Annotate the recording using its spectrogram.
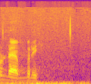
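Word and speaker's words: debris: तो डेब्री में एस को हम प्रोनाउंस नहीं करते, DEBRI होता है, पर बोलते हैं हम उसको डेब्री, राइट।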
